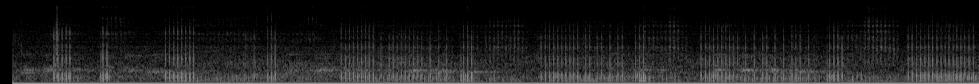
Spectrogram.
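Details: Domestic cat purring steadily and close, a low rumbling drone broken into regular pulses that swell and fade about every second as the cat breathes in and out; no other clear sounds.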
